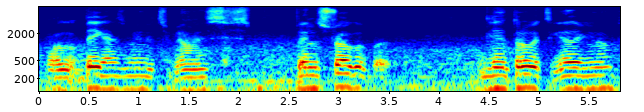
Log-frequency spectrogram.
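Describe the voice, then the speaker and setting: A man's voice: medium pitch, little pitch movement, moderate pace, noisy background. A nineteen-year-old man answering a street interview in casual, slangy talk.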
